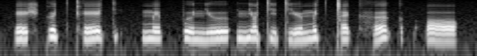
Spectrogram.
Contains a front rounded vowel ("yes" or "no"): yes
